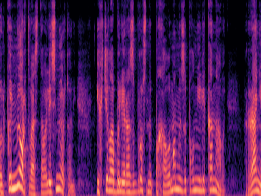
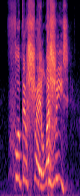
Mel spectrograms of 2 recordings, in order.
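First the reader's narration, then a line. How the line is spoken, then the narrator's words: Shouting. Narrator (Russian): закричала Рейнбоу Дэш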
